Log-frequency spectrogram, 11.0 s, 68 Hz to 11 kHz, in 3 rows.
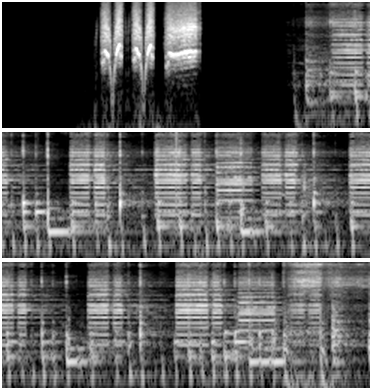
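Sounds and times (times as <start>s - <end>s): record scratching: 0.7s - 2.0s.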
